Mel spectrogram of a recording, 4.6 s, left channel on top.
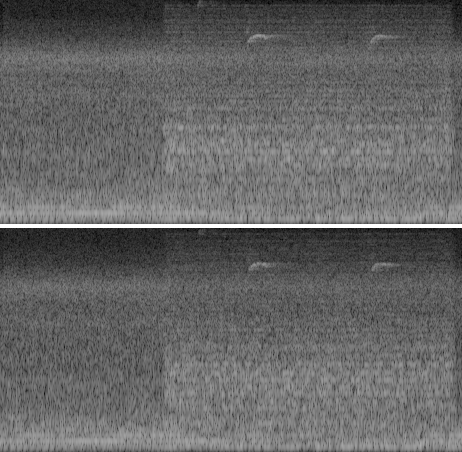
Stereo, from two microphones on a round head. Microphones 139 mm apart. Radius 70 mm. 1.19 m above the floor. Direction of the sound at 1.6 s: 55° left (ahead or behind).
